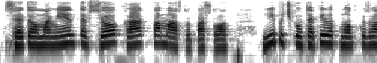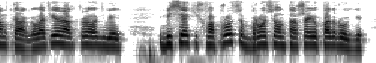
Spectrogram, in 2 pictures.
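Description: A woman narrating an audiobook with a lively, expressive reading. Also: medium pitch, normal speed. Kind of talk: scripted narration.

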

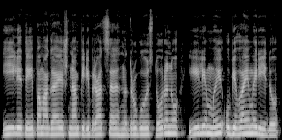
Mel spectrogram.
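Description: A man's voice: high voice, flat delivery, moderate pace, smooth, pitched above the performer's own voice, lightly acted. A man voicing a cruel woman captor who taunts her prisoner in an audiobook. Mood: taunting. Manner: cold, taunting.

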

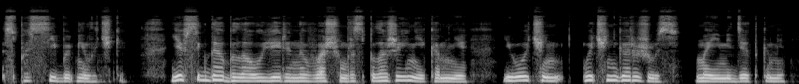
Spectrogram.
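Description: A man reading the part of a gentle, tearful young woman teacher who speaks softly and tenderly. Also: on the high side, measured pace, dry recording, studio quality, close to an everyday voice. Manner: soft, tender.

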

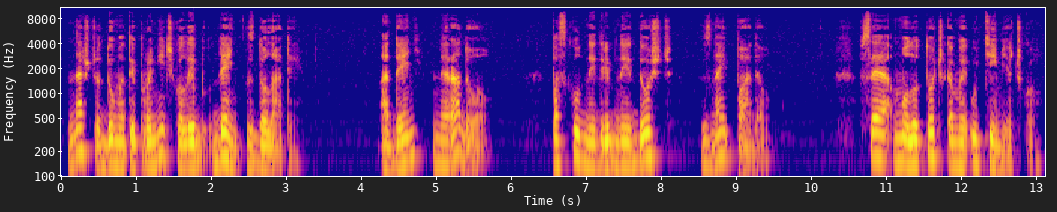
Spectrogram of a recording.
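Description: A man reads a literary novel aloud in a steady, measured narration. His voice is husky and breathy at a mid pitch. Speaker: audiobook narrator.

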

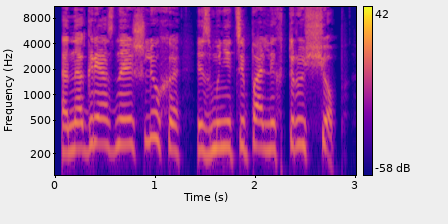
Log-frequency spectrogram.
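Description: An audiobook reader voicing a spiteful, mocking teenage schoolgirl in a sneering, shrill voice. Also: big pitch swings, a little fast, fairly bright tone, no echo, clean studio sound.

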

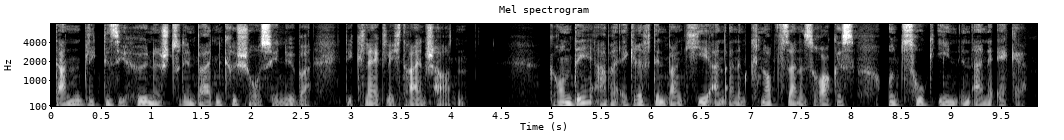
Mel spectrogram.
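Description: A man narrating a radio play in a measured way. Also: lowish voice, darkish tone, husky. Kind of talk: scripted narration.

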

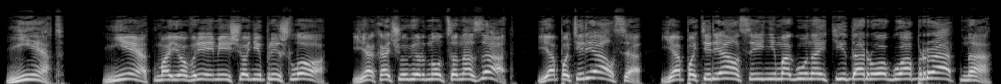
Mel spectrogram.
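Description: A man's voice: extremely high pitch, expressive, unhurried, no room sound, pitched above the performer's own voice. A tormented ghost of a dead man, lost and desperate, cries out in frantic, pleading screams. The voice rides far above the reader's own, wild and strained. It sounds dry and close. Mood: desperate screaming.

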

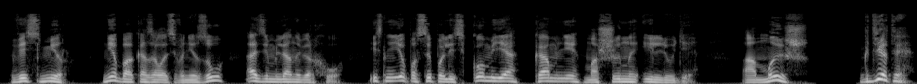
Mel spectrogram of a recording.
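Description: A man's voice: medium pitch, darkish tone, no echo, clean studio sound. A man narrating a tense first-person audiobook story in a dramatic manner.

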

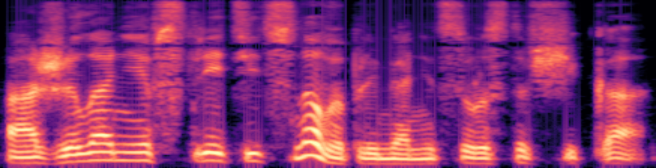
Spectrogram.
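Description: A man narrating a classic novel as an audiobook in an expressive, theatrical reading. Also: fairly low pitch, slow pace, no echo, clean studio sound.

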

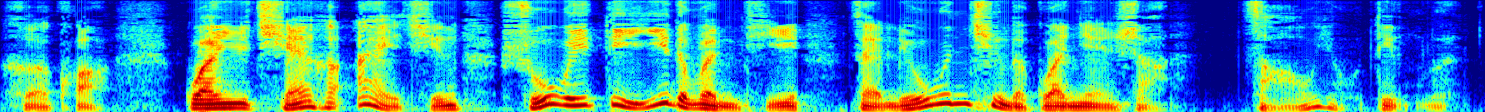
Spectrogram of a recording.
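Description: A man reading a novel aloud for radio in an expressive storytelling manner. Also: on the low side, measured pace, slightly rough. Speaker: audiobook narrator.

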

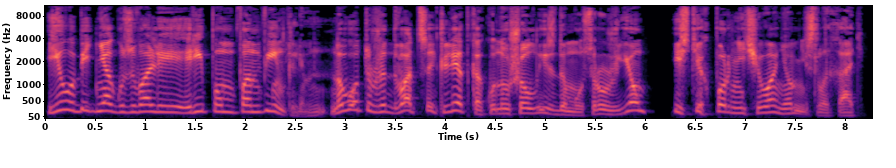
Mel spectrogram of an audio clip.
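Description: A man voicing a young mother who speaks softly and sadly about her lost father. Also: high voice, big pitch swings, normal speed, few pauses, no echo, studio quality, pitched above the performer's own voice. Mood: sorrowful. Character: young woman, gentle mother.

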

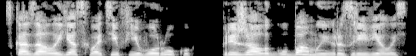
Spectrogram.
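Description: Mellow-voiced woman narrating an audiobook. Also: medium pitch, fairly even intonation, moderate pace, dry recording, studio quality. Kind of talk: first-person audiobook narration.

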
